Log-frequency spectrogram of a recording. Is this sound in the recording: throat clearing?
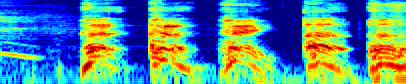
yes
